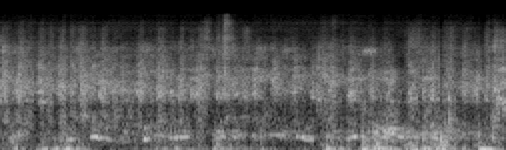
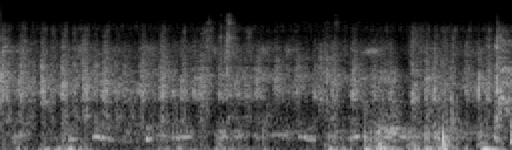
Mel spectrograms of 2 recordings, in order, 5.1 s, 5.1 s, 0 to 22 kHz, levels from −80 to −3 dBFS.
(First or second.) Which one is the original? second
